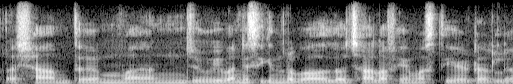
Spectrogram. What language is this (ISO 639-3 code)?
tel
